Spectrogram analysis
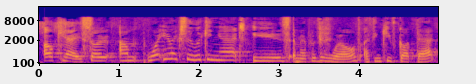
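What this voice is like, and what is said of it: Australian accent, speaking very fast. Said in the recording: “those of you who don't speak Australian. I speak very fast.”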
